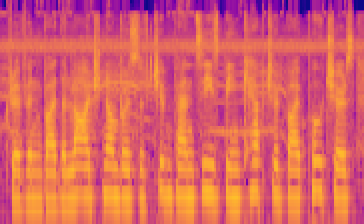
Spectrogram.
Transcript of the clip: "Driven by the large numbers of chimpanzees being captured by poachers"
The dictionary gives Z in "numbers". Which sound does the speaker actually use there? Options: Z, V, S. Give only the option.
Z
